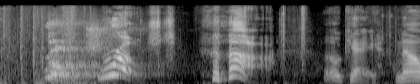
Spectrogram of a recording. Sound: laughs

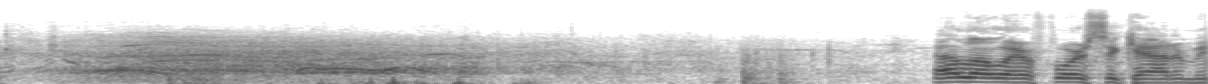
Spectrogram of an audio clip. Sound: laughter

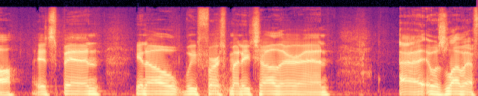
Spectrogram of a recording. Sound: none

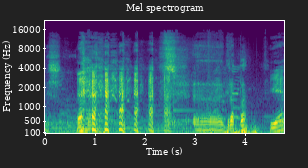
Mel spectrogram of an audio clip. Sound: laughs

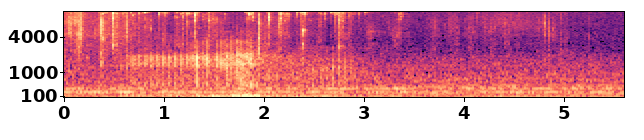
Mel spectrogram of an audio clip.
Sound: Geryon's echolocation sounds

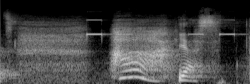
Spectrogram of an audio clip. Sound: timer beeps

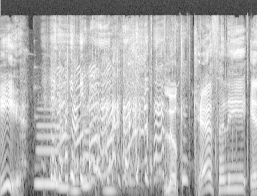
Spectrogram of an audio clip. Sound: children laughing; laughs

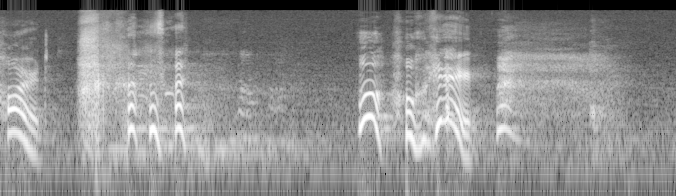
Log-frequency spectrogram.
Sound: all laughing

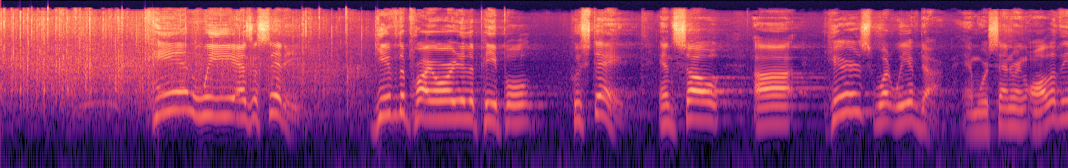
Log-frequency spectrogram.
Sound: applause

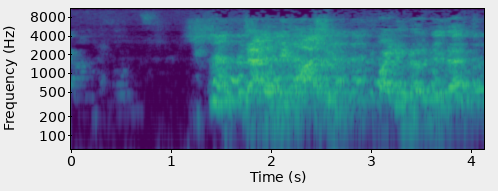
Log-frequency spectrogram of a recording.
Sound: laughing

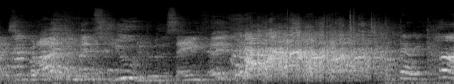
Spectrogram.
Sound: laughter

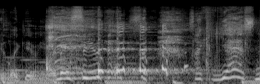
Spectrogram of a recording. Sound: laughing

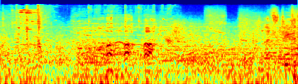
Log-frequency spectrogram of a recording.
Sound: laughs gleefully

